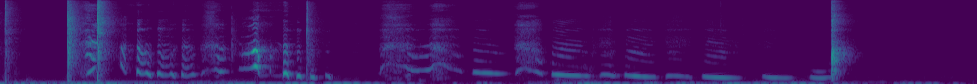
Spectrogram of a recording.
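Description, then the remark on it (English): Sharp slaps from a leather-covered scabbard crack out: two in quick succession near the start and a single loud one later, with a voice gasping and whimpering in between. “It's a leather-covered scabbard.”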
